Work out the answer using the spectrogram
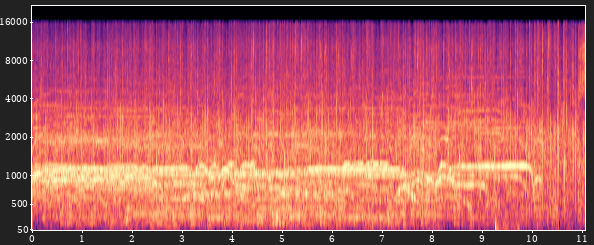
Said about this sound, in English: So good to be here. Thank you guys for your thunderous applause. You're very kind.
